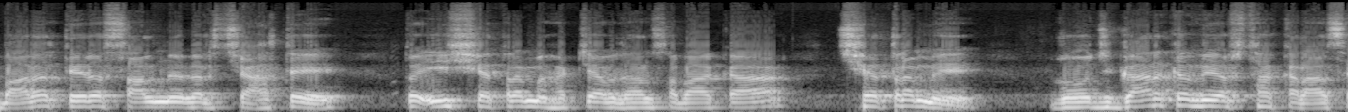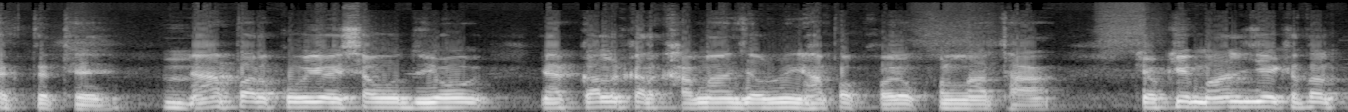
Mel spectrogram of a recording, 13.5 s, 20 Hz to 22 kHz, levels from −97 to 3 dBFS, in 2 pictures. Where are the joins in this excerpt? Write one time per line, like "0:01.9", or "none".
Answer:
none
